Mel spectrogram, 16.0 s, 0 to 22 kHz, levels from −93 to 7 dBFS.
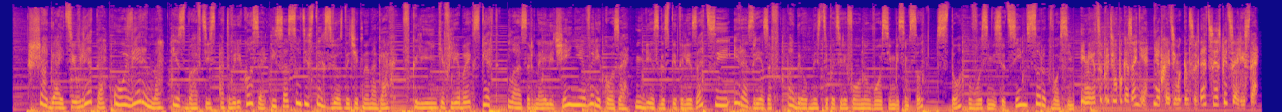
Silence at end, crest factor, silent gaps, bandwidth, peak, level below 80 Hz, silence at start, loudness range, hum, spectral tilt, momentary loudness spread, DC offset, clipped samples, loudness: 0.25 s; 12 dB; none; over 20 kHz; -2 dBFS; -26 dBFS; 0.15 s; 1 LU; none; -4.5 dB/octave; 3 LU; 0.7%; under 0.1%; -13 LUFS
